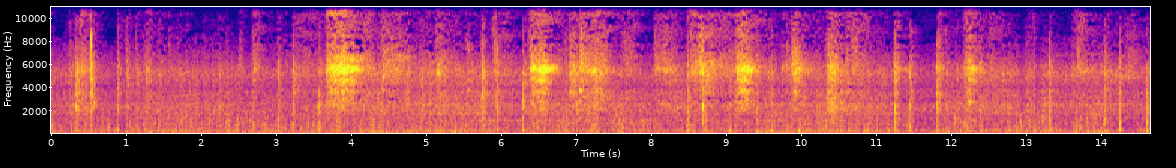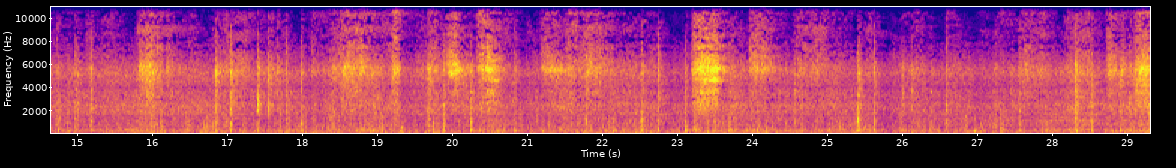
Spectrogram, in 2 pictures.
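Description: Passenger train running over the rails on a curve, heard close to the wheels from a coach window: a steady heavy rumble full of quick rattling clicks from the wheels and rail joints. A faint thin wheel squeal comes and goes on the curve.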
